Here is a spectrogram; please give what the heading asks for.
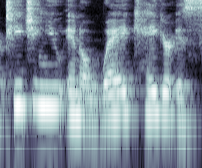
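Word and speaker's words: CAGR: Kager is C A G R.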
